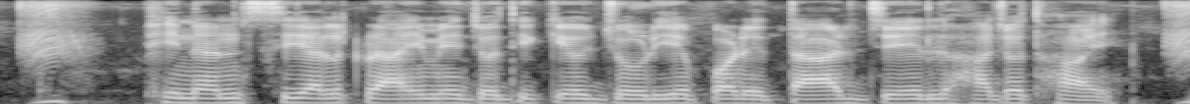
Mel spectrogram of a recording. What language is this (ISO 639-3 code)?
ben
